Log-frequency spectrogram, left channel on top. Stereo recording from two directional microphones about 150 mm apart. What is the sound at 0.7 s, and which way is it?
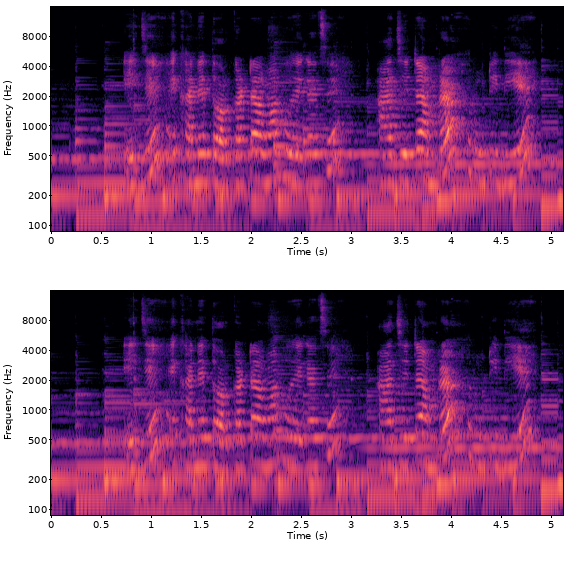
A woman's voice, 15° right (ahead or behind).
